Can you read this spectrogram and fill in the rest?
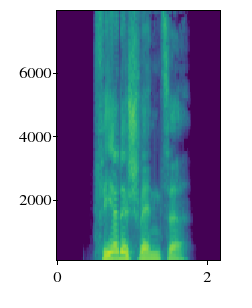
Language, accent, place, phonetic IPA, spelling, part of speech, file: German, Germany, Berlin, [ˈp͡feːɐ̯dəˌʃvɛnt͡sə], Pferdeschwänze, noun, De-Pferdeschwänze.ogg
- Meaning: nominative/accusative/genitive plural of Pferdeschwanz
